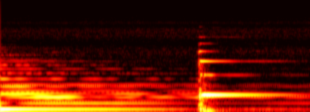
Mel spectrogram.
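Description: A sustained chord with an E flat suspension held in the top voice, ringing steadily and slowly decaying before a single new attack partway through, with no speech over it.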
